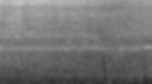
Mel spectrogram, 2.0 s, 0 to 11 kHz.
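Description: Wind buffeting the microphone in a steady low rumble, with a 2017 Chevrolet Impala driving up and passing close by near the end.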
